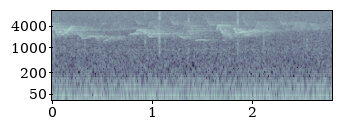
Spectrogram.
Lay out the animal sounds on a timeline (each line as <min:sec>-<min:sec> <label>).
0:00.0-0:02.2 Rose-breasted Grosbeak (Pheucticus ludovicianus)
0:00.0-0:02.8 Red-eyed Vireo (Vireo olivaceus)
0:00.5-0:02.8 Ovenbird (Seiurus aurocapilla)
